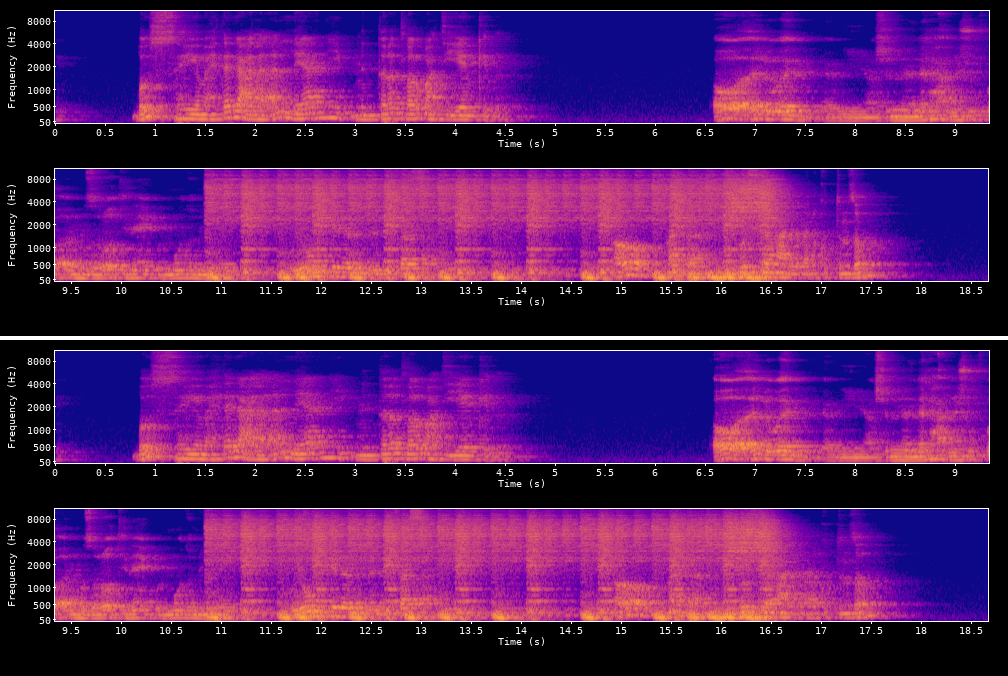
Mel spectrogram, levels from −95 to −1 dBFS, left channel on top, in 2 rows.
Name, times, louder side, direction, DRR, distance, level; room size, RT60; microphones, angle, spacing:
voice 1, 0.8-4.5 14.9-17.5, left 1 dB, 55° left, 0 dB, 0.4 m, -33 dB
voice 2, 6.6-11.1 11.7-13.5, equal, 65° right, 0 dB, 0.5 m, -32 dB
sound 1, 10.8-16.5, right 1 dB, 15° right, 0.9 m, -28 dB
2.4 x 2.0 x 2.5 m, 0.91 s
head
